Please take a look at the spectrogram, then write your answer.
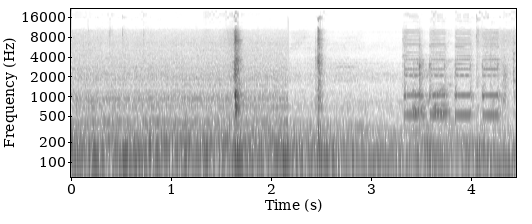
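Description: A combine harvester's engine drones steadily as a low, constant rumble from inside the cab, with a couple of sharp clicks and a short electronic beeping pattern near the end.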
